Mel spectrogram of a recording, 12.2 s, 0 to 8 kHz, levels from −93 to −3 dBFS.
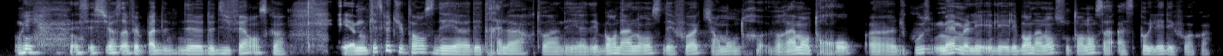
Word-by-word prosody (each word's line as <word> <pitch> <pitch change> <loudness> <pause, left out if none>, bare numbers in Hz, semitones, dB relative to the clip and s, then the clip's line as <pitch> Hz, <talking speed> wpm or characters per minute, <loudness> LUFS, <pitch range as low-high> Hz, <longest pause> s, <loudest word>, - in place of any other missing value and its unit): Oui, 135 +4 +4 0.5
c'est 120 - -2
sûr, 130 +1 +2
ça - - +3
fait 105 - +3
pas - - +3
de 105 0 -3
d 100 -2 +3
de 100 +1 +1
différence 100 - 0
quoi. 90 0 -3 0.6
Et - - +3
hem, 105 0 +6
qu'est-ce 155 +9 -1
que 215 - +2
tu 155 -9 -3
penses 135 -1 +1
des, 100 -2 +4
heu, 85 -1 +2
des 85 - 0
trailers, 100 +2 -3
toi? 90 0 -3
Des, 80 -3 -4
heu, 75 - -2
des 80 -1 -1
bandes 100 +6 +1
annonces 100 +4 0
des 90 - -1
fois 95 +3 0
qui 110 - -11
en 90 - -5
montrent 90 0 -6
vraiment - - +2
trop. - - -2
Heu, 80 -3 -1
du 75 - -10
coup 115 +3 -4
s 135 - -9
même 115 +2 +4
les 100 0 +2
les 90 -2 0
les 95 +1 0
bandes 105 +2 +3
annonces, 120 +7 0
ont - - -7
tendance 120 +7 -1
à 95 - -2
à 90 - -5
spoiler 95 +1 -1
des 80 - -2
fois, - - -10
quoi. - - -18
100 Hz, 255 wpm, -25 LUFS, 90-115 Hz, 0.6 s, hem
